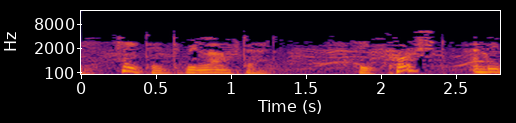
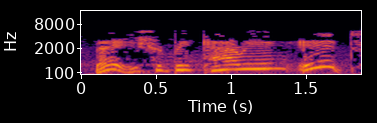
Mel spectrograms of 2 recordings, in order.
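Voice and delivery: higher, indignant woman; indignant friend; 12 semitones higher than usual. A narrator's reading. Woman's friend complaining about the riders. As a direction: tut at the load. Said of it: "said her friend".

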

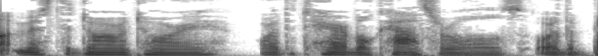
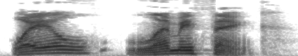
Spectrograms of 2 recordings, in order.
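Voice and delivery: Phil; 7 semitones higher, 6 dB louder, slower than usual. A narrator's reading. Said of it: "Phil said".

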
